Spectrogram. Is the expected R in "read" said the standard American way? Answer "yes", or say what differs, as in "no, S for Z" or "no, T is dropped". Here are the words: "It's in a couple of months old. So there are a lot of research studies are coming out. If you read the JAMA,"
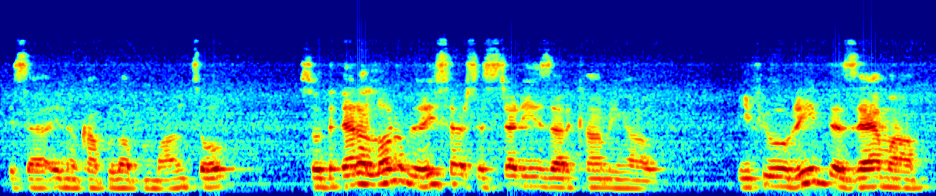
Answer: yes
